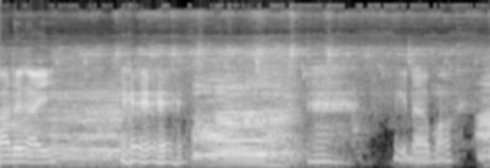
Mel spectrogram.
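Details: A cattle calf cut off from its mother calls loudly through the pen with sustained, wavering moos. A long cry swells in the middle, then briefer calls break off near the end.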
